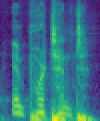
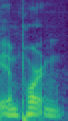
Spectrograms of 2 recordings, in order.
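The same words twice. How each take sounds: First: The T sound is clearly pronounced. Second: The T sound is dropped. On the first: This imitates how someone else says it. "I always think it's funny the way you say important" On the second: This is the speaker's own way of saying it. "I just cut the T"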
